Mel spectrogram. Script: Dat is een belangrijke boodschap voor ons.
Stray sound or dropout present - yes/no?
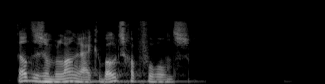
no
